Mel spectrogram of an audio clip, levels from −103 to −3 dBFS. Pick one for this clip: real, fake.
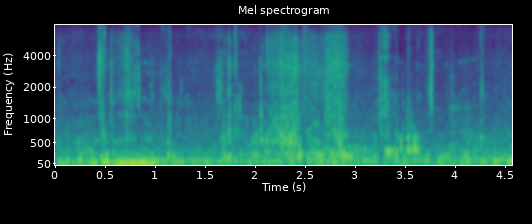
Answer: fake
